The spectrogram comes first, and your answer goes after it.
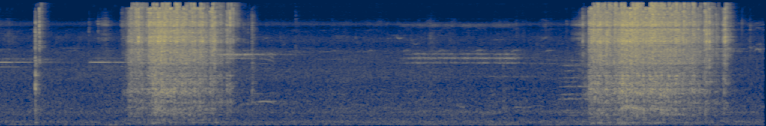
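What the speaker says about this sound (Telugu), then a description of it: "ఇలా క్లాత్ అనేది పట్టేసుకొని కుట్టు అనేది వేసుకుంటూ రావాలి." A sewing machine stitching cloth for a boat neck dress, running in two loud whirring bursts of about two seconds each over a steady quieter hum.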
